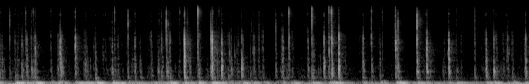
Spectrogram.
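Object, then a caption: Plastic keyboard. Long nails and fingertips type quickly on a compact plastic typewriter-style keyboard with round plastic keycaps and a hollow plastic body. It produces a dense stream of short, bright clicks and clacks. A steady low hum runs underneath throughout.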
